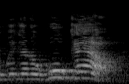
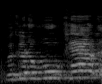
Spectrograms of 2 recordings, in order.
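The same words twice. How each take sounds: First: Higher, louder and slow, rallying the workers; determined declaration. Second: Higher and louder triumphant chant; the cry of the walkout, repeated with joy. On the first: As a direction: announce the walkout with fire. Declaring the walkout. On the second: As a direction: repeat the call like a victory. Repeating the rallying call. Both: Retold or imitated.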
